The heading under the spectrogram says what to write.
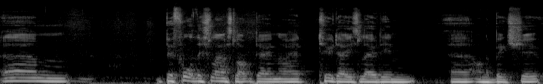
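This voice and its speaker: At a fairly slow pace with long, frequent pauses, the voice has a dark, mellow tone, somewhat breathy, with fairly even intonation and very even loudness. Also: man, medium pitch for a man. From Oxfordshire, England. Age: 70s. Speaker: farmer. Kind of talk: casual chat.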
